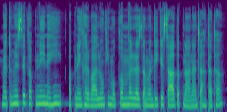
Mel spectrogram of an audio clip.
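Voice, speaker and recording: A confident young suitor in an audio storybook, teasing and affectionate in a warm, mellow voice, read by a woman narrator. Recorded close and dry with no room sound. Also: mid-range voice, flat delivery, no echo, close to an everyday voice.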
